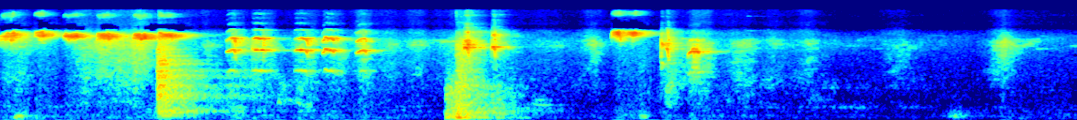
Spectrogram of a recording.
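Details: Sunbird singing actively: a fast series of very high thin notes, then a burst of buzzy chips and scattered high whistles that fade into quieter, sparse calls.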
